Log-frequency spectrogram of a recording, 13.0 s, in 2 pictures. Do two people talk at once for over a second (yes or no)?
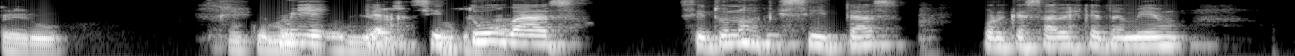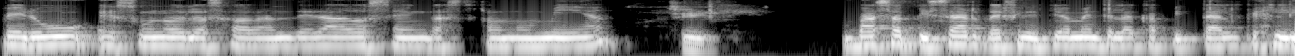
yes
